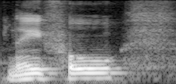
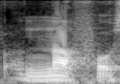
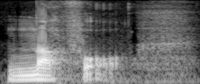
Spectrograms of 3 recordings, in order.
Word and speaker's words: NAFO: it should be pronounced nafo not nefo he's uh himself is a Polish guy uh and he is not using the like English typical English or American version of pronunciation of these letters um so I can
